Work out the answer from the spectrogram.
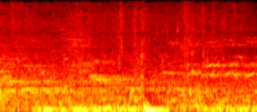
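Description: Water churns and splashes loudly as a boy dives in cleanly without a belly flop, a dense sloshing burst lasting just over two seconds.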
